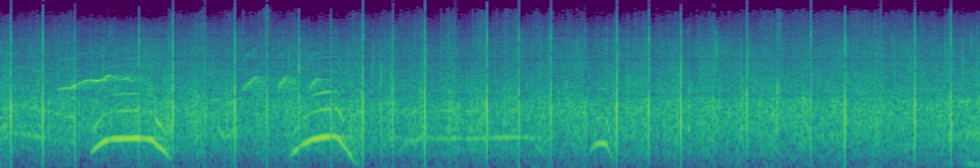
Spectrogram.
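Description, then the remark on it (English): An audience claps in a steady, rhythmic beat while voices whoop and cheer over it, loud and lively throughout. “You'll cheer louder when the Bills score a touchdown.”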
